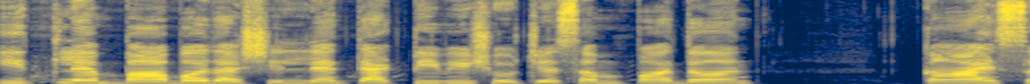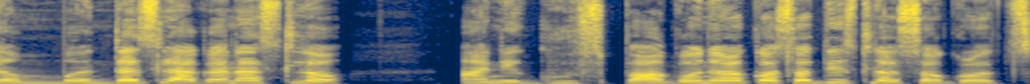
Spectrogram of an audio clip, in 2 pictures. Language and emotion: Goan Konkani, disgusted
